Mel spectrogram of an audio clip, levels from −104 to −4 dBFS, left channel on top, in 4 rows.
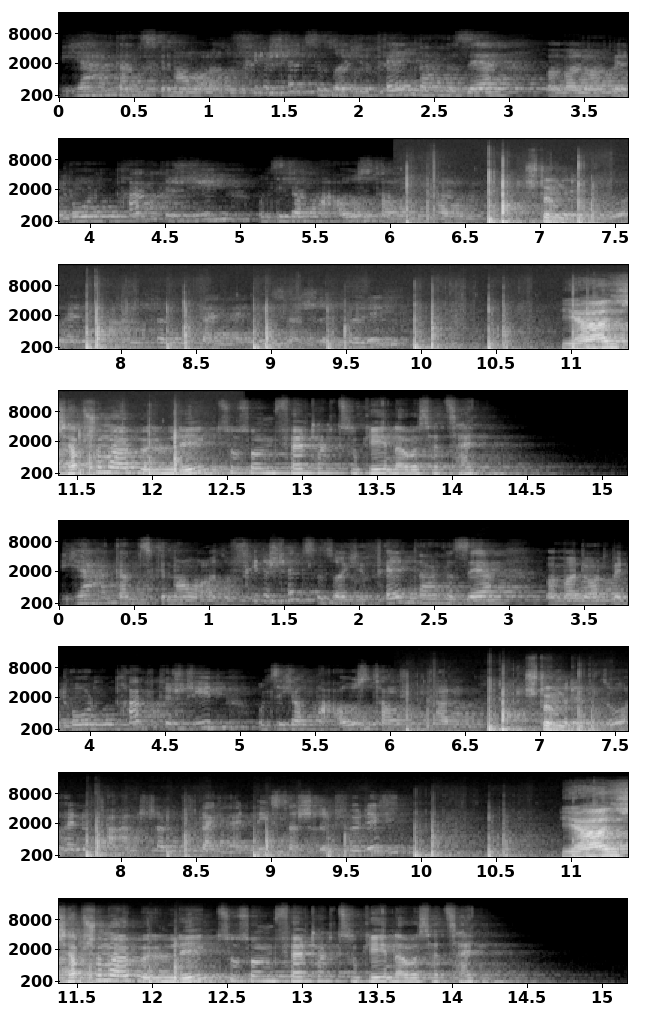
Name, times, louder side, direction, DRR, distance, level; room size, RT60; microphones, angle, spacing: voice 1, 0.0-6.5 7.0-9.9, right 1 dB, 65° right, 4 dB, 6.1 m, -41 dB
Walk footsteps, 6.1-12.6, left 3 dB, 60° left, 1.0 m, -32 dB
voice 2, 10.9-14.2, right 1 dB, 10° right, 5 dB, 1.8 m, -26 dB
19.5 x 18.5 x 8.4 m, 0.99 s
head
